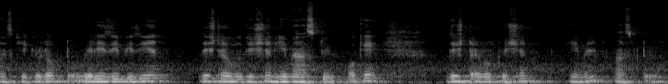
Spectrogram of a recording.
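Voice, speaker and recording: A man's medium-pitched, monotone, flat delivery at a very fast pace, with audible room echo. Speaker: physics teacher. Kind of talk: lecture.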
